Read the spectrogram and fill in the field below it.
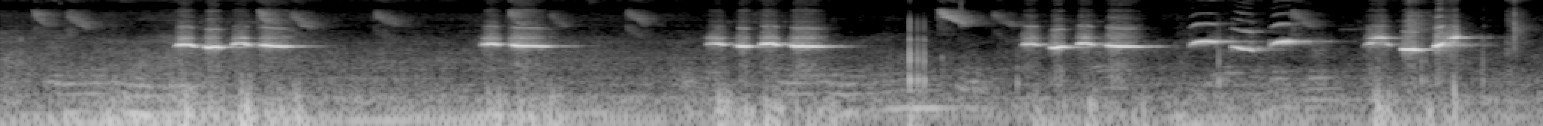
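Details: Common iora kept at home and singing actively: short phrases of two to four clear whistled notes, each flicking downward, repeated about every one to two seconds. There is low background hum indoors.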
